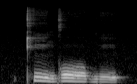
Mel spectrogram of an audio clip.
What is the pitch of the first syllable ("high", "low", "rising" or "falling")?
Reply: falling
